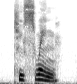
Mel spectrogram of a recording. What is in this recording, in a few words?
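"to swing", English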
